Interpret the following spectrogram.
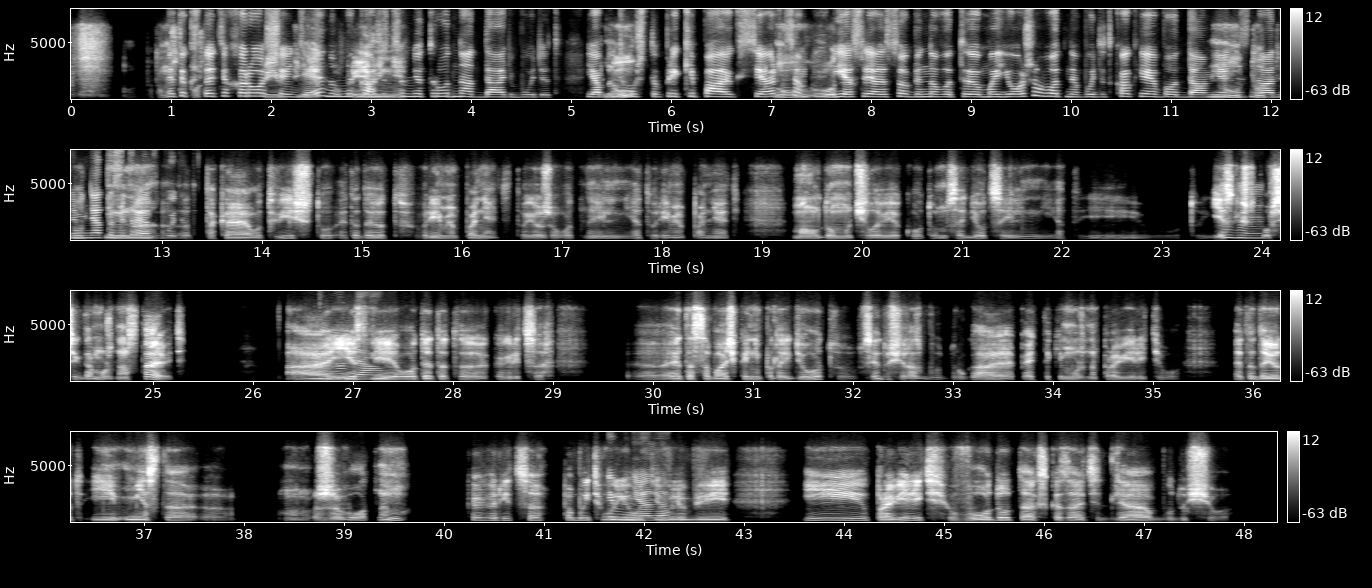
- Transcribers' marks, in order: tapping
- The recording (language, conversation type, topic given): Russian, podcast, Что бы ты посоветовал(а), чтобы создать дома уютную атмосферу?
